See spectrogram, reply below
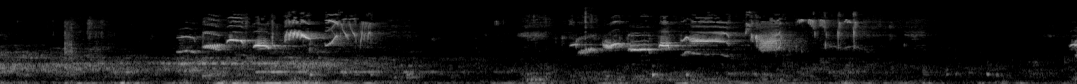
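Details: Singing blackbird giving two bursts of warbled whistles mixed with squeaky, twittering notes and short high flourishes, separated by quiet gaps. A faint background murmur is heard throughout.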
